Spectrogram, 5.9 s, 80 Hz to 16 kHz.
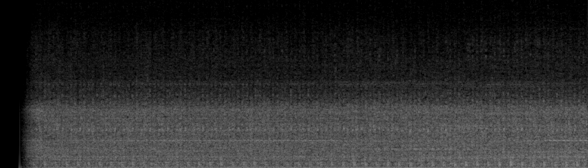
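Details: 2009 Honda with an R20A3 engine idling: fast, uneven knocking rattle from a worn A/C compressor clutch bearing (35x55x20), solved by replacing the bearing.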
